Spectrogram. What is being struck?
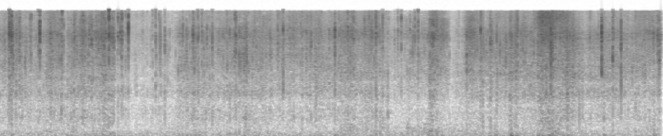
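Thin folded tissue paper sheet.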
